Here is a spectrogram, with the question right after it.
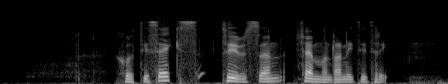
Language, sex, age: Swedish, male, 38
